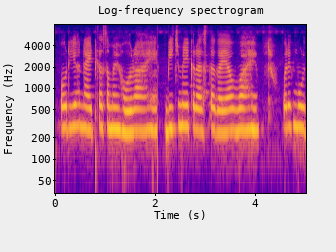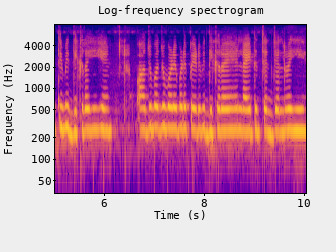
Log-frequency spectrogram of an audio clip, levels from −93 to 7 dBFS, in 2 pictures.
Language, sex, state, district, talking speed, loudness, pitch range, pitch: Hindi, female, Bihar, Gopalganj, 205 wpm, -12 LUFS, 255-275 Hz, 260 Hz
